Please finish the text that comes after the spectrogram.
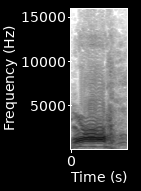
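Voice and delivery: loud high shrieking cackle; long, shrieked fake laugh; hammed-up crazed laughter. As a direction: burst into a mock-hysterical laughing fit. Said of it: "Laughing yourself".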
